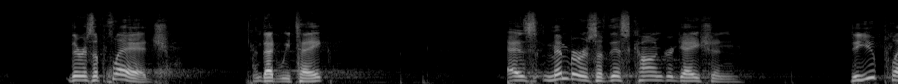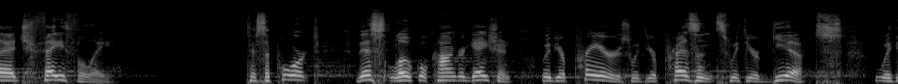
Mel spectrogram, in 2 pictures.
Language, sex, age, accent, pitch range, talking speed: English, male, 50-69, American, 130-195 Hz, 105 wpm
